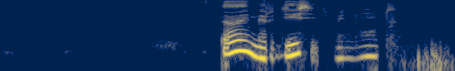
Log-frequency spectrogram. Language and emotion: Russian, sad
